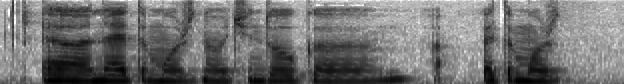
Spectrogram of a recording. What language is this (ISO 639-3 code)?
rus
